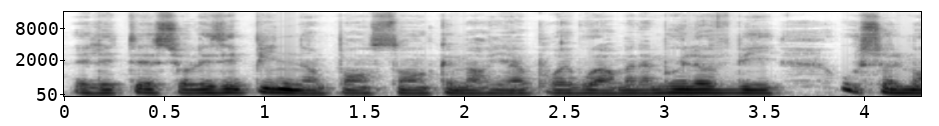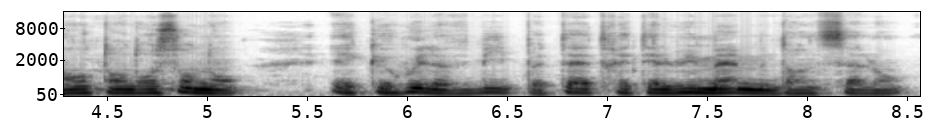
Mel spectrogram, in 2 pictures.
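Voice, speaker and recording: A man narrates a classic novel at a measured, even pace. His voice is low, mellow and husky, with a breathy grain. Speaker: audiobook narrator.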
